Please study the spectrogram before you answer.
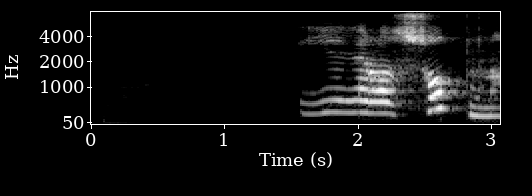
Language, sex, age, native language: Icelandic, male, 7, Icelandic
